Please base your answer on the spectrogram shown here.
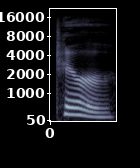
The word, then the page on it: terror: térə r; テェラァ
